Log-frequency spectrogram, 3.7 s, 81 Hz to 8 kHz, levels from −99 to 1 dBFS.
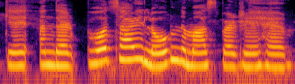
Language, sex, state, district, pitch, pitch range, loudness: Hindi, female, Jharkhand, Ranchi, 230 Hz, 220-265 Hz, -16 LUFS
